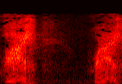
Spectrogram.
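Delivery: low, soft, fading "why"; a sufferer groaning out of pain, dropping away; understated groan of a sick man; agonized groan. Retold or imitated.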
